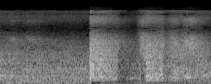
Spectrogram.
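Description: Cold Steel Kukri machete striking and cutting through a hanging plastic milk jug: a sharp whack about a second in, followed by a second, smaller burst of sound just after.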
